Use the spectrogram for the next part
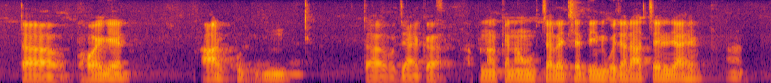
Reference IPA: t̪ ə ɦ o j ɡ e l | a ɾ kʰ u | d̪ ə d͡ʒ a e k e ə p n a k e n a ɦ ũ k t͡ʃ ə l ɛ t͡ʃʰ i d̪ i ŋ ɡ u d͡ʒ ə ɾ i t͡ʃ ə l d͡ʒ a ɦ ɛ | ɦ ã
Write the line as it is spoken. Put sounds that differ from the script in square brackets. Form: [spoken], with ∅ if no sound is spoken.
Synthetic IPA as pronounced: t̪ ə ɦ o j ɡ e l | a ɾ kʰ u | [t̪] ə d͡ʒ a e k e ə p n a k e n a ɦ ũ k t͡ʃ ə l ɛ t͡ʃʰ [ɛ] d̪ i [n] ɡ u d͡ʒ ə ɾ [a] t͡ʃ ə l d͡ʒ a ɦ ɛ | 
